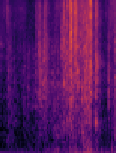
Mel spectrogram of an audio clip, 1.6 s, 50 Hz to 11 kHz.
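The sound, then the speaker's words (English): Paper crinkles and rustles as a large printed sheet, about 8x13 inches, is unfurled, with a quiet start building to louder crackling bursts over a second and a half, with no talking. “I'm just trying to unfurl it here.”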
